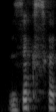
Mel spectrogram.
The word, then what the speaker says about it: Sechs: 자, 반면에 3번은 S 다음에 모음이 나오면 S가 Z 발음이 난다. 이 규칙에 의해서 Zex가 되는 겁니다.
